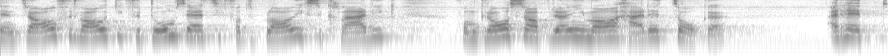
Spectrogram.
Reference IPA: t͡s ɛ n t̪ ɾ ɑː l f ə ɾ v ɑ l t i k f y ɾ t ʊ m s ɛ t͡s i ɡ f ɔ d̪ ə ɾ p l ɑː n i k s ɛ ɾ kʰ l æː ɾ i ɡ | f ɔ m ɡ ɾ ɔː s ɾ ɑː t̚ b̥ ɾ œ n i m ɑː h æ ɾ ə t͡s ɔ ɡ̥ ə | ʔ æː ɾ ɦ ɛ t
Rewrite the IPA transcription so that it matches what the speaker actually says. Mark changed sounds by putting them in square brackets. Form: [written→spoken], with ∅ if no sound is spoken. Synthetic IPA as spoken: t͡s ɛ n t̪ ɾ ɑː l f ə ɾ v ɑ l t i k f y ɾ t ʊ m s ɛ t͡s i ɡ f ɔ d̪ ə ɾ p l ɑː n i k s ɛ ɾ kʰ l æː ɾ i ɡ | f ɔ m ɡ ɾ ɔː s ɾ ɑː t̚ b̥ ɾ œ n i m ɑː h æ ɾ ə t͡s ɔ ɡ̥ ə | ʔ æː ɾ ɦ ɛ t

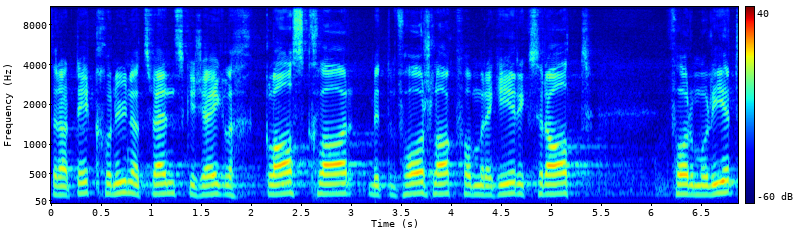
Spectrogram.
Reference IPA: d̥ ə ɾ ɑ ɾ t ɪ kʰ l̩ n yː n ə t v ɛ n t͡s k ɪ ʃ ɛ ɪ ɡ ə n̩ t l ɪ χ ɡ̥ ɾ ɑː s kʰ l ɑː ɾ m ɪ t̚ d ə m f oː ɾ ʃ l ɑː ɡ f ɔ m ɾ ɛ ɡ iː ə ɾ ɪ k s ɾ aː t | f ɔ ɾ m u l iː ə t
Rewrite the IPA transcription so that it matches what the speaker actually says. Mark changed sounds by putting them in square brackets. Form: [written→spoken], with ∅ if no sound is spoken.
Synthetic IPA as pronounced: d̥ ə ɾ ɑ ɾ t ɪ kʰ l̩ n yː n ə [t→t͡s] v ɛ n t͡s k ɪ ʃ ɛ ɪ ɡ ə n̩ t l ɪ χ ɡ̥ [ɾ→l] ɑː s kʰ l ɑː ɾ m ɪ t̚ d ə m f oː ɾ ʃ l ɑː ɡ f ɔ m ɾ ɛ ɡ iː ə ɾ ɪ k s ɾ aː t | f ɔ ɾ m u l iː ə t

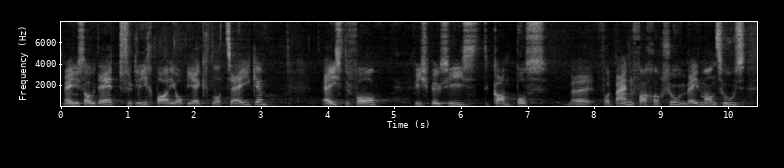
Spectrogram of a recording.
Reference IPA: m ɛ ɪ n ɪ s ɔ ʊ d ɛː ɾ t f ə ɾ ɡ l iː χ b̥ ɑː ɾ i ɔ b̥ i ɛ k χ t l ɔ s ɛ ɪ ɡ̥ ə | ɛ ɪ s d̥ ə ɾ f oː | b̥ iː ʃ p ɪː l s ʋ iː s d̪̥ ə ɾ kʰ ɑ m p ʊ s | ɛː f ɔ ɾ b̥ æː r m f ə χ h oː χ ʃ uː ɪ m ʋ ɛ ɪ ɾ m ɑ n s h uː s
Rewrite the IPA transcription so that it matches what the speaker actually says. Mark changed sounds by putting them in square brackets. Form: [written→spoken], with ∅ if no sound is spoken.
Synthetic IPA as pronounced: m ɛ ɪ n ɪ s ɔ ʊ d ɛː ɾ t f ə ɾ ɡ l iː χ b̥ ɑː ɾ i ɔ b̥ [i→j] ɛ k χ t l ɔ [s→t͡s] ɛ ɪ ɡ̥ ə | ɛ ɪ s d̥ ə ɾ f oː | b̥ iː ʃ p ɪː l s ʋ iː s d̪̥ ə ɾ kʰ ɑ m p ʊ s | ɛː f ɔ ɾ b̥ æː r [m→n] f [ə→ɑ] χ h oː χ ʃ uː ɪ m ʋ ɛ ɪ ɾ m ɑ n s h uː s

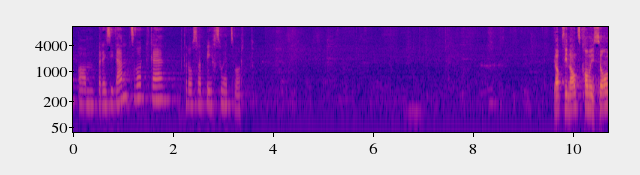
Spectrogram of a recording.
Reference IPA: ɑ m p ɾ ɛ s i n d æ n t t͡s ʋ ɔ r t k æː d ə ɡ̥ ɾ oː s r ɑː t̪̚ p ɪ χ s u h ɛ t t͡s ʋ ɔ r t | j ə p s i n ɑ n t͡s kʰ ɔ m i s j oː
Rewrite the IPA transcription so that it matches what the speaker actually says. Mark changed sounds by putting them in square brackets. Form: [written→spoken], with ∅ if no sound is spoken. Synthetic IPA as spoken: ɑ m p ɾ ɛ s i [n→∅] d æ n t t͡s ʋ ɔ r t k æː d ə ɡ̥ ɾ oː s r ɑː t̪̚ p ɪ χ s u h ɛ t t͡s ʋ ɔ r t | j [ə→ɑ] p [s→f] i n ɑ n t͡s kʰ ɔ m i s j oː

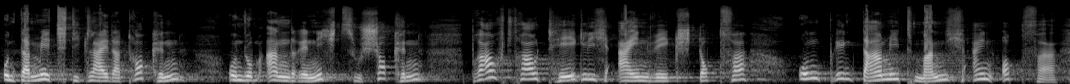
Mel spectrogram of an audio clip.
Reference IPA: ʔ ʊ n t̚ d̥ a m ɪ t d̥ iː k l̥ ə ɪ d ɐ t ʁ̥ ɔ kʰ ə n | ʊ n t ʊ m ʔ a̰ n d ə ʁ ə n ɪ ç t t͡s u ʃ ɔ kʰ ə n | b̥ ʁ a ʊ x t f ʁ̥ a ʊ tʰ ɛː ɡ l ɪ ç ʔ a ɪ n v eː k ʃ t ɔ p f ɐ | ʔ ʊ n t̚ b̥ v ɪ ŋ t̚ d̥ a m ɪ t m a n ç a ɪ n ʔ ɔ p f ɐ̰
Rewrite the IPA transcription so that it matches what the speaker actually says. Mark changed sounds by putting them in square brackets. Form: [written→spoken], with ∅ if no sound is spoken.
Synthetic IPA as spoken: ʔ ʊ n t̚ d̥ a m ɪ t d̥ iː k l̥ [ə→a] ɪ d ɐ t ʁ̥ ɔ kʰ ə n | ʊ n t ʊ m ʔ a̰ n d ə ʁ ə n ɪ ç t t͡s u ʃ ɔ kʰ ə n | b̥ ʁ a ʊ x t f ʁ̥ a ʊ tʰ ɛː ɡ l ɪ ç ʔ a ɪ n v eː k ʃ t ɔ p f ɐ | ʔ ʊ n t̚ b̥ [v→ʁ] ɪ ŋ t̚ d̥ a m ɪ t m a n ç a ɪ n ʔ ɔ p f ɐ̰

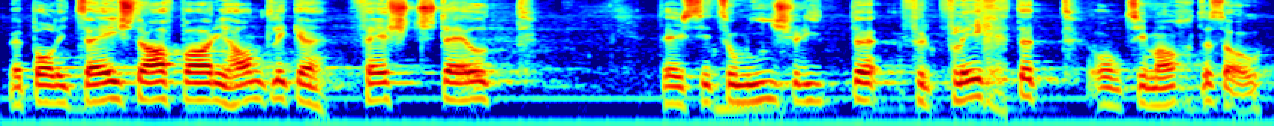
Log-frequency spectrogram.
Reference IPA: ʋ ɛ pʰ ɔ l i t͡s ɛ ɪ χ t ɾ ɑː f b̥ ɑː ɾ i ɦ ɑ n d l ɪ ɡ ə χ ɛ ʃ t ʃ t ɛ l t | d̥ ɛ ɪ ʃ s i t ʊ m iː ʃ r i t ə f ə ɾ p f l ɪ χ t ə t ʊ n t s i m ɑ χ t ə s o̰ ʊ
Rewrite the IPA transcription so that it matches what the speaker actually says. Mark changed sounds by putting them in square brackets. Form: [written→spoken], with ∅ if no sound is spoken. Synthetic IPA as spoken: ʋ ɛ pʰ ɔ l i t͡s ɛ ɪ [χ→ʃ] t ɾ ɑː f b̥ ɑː ɾ i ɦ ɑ n d l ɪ ɡ ə [χ→f] ɛ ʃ t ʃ t ɛ l t | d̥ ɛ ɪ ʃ s i [t→t͡s] ʊ m iː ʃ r i t ə f ə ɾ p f l ɪ χ t ə t ʊ n t s i m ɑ χ t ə s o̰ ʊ

